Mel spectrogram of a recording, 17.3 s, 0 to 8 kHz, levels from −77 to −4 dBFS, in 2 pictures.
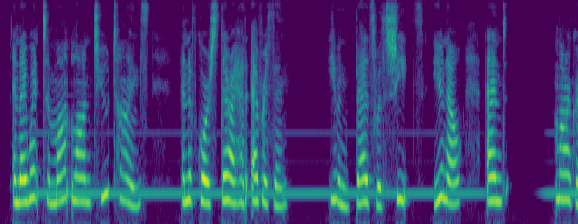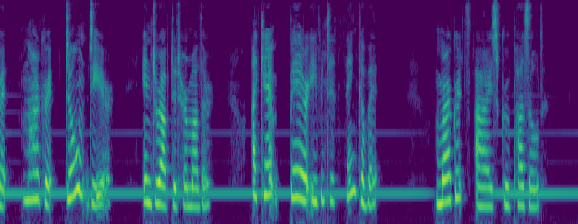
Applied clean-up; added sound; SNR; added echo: none; Wind instrument, woodwind instrument; 19 dB; none.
